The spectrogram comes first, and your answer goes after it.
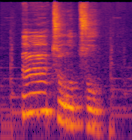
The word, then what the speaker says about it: ntutu: You remember our T-O-T-O. It's pronounced T-O-T-O. Ntutu. So if I try to spell hair in Igbo, you're going to say T-O-T-O.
